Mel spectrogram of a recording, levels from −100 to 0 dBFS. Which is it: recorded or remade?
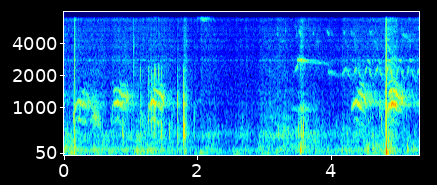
remade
